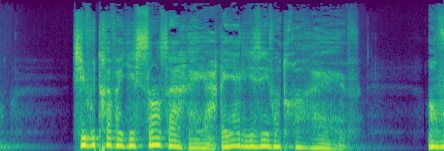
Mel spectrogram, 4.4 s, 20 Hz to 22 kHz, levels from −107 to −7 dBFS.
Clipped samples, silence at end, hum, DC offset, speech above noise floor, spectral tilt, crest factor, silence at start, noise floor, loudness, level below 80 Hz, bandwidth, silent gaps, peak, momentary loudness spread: under 0.1%; 0 s; none; under 0.1%; 50 dB; -5 dB/octave; 18 dB; 0 s; -67 dBFS; -18 LUFS; -48 dBFS; 19 kHz; none; -2 dBFS; 11 LU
